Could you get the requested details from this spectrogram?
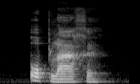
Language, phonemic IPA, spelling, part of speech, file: Dutch, /ˈɔplaɣə/, oplage, noun, Nl-oplage.ogg
- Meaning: 1. printing, print run 2. circulation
